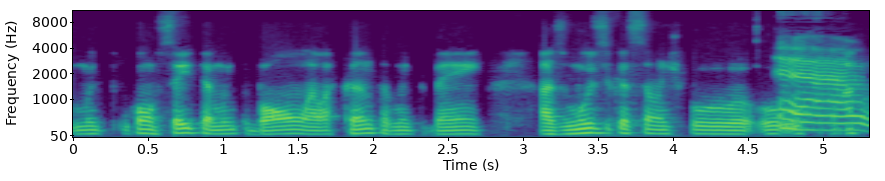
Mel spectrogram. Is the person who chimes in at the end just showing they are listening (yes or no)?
yes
